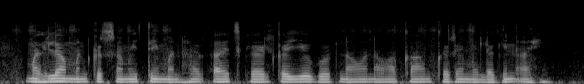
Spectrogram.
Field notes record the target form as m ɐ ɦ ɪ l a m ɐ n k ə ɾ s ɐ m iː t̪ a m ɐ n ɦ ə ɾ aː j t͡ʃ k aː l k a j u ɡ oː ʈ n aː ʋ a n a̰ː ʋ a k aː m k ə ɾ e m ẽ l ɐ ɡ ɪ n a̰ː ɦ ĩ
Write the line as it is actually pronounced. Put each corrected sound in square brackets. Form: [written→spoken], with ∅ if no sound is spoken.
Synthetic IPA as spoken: m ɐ ɦ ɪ l a m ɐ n k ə ɾ s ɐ m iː t̪ [a→i] m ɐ n ɦ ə ɾ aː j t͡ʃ k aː l k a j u ɡ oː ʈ n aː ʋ a n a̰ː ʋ a k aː m k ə ɾ e m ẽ l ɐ ɡ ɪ n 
